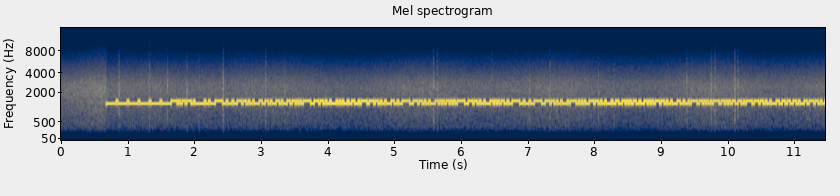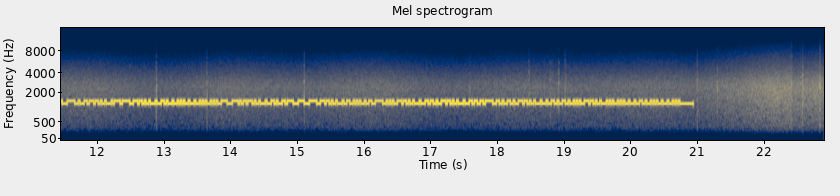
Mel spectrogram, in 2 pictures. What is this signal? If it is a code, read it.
RTTY (45.45 baud, 170 Hz shift), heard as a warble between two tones, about 1360 Hz centre, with static crashes. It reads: 51 87745 623 05 445 40515 36 2404 0343483 887 57 35 7161669 77995 26256 70 78500 1006 6610616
